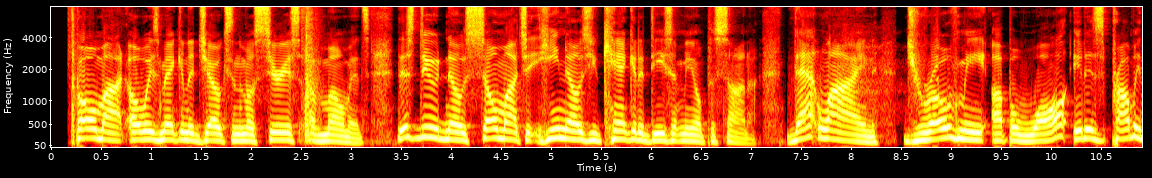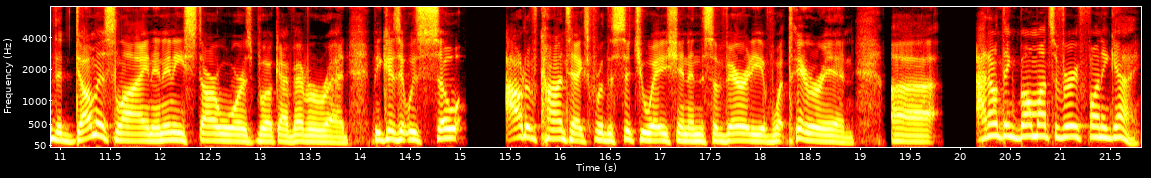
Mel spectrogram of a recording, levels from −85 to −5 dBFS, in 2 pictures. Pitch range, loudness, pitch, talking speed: 140-185 Hz, -10 LUFS, 155 Hz, 205 wpm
